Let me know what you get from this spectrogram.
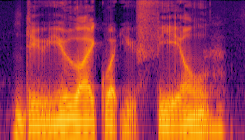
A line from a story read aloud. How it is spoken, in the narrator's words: the larger murmured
